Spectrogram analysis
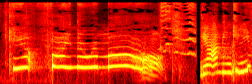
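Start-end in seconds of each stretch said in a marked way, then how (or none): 0.1-2.0 high slow shout. Acted. Shouted complaint.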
